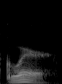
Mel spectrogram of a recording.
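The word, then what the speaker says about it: Guaire: It's in Wicklow, and it's called Gorey, and its name in Irish is Guer, and it is spelled Guiaore, Oh wait, dig.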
